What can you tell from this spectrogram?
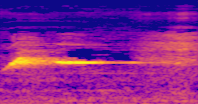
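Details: Self-described chronic whistler with Tourette syndrome, tics heightened after suppressing them: a brief sudden whistle rising then held, a whistling vocal tic.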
